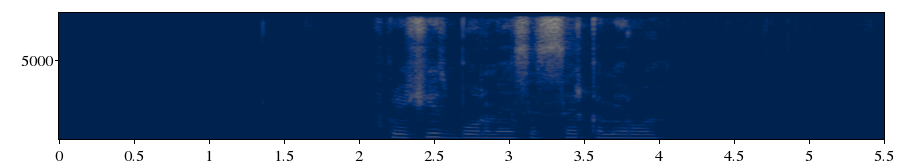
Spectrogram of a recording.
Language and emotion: Russian, neutral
